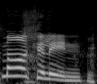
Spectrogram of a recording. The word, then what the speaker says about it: Michelin: Michelin, isn't it? – It's Michael in. – Is Michael in? That is how I say it.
